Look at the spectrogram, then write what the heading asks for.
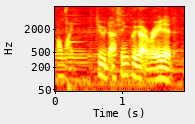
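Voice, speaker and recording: A man's voice: fairly low pitch, normal speed, phone-quality sound, faint music behind, lightly acted. A man playing a jittery, impatient survivor who talks in casual, sweary slang in an improvised video game roleplay. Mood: alarmed. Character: jittery, impatient male survivor eager to leave.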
